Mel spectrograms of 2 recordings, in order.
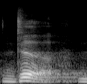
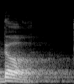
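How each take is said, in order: First: ड softened, tongue supported by the teeth; soft sound. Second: ड as a hard Hindi retroflex d; hard sound. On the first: Teacher shows the English sound to students, soft pronunciation of ड. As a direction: say ड softly as English d. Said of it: "soft करके बोला जाता है". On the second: Teacher shows the Hindi letter, hard pronunciation of ड. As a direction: hit ड hard, tongue curled back. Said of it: "hard करके". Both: Shown as a demonstration.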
